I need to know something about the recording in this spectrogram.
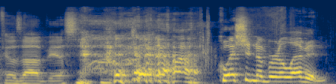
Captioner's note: laughter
